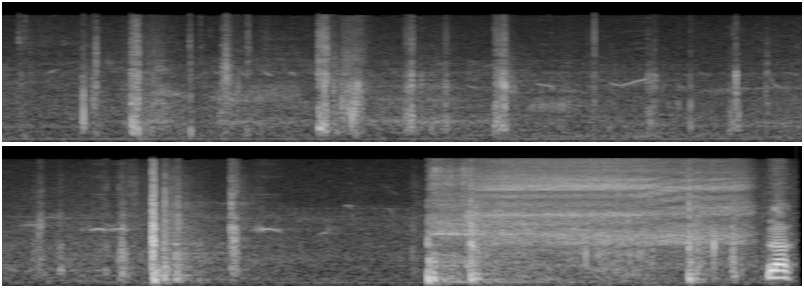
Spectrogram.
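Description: Footsteps on an asphalt court, with scattered knocks from a handheld camera and one sharper thud about five seconds in. Near the end comes about a second and a half of steady rushing noise that cuts off suddenly.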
